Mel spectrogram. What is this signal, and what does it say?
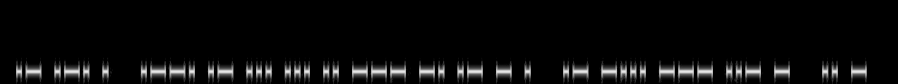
Morse code, heard as a keyed tone, about 25 wpm, 600 Hz. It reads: ARE PASSIONATE ABOUT IT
